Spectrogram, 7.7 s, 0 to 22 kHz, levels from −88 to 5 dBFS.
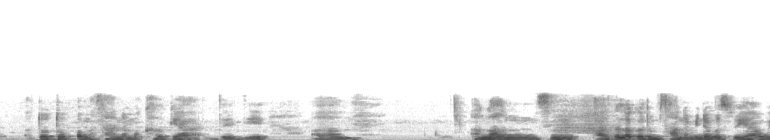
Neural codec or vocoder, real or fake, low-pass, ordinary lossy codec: none; real; 7.2 kHz; AAC, 48 kbps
